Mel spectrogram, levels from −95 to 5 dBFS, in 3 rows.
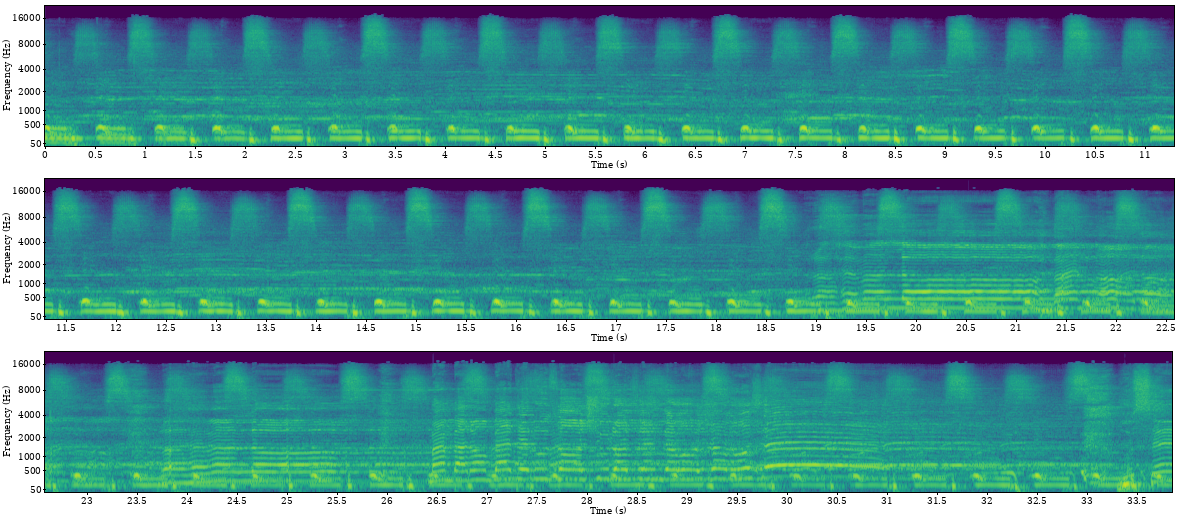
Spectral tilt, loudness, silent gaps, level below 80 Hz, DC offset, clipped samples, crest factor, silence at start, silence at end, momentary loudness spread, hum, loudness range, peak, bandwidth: -4.5 dB/octave; -15 LUFS; none; -40 dBFS; under 0.1%; under 0.1%; 14 dB; 0 s; 0 s; 5 LU; none; 2 LU; 0 dBFS; 17.5 kHz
